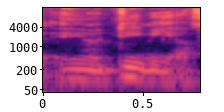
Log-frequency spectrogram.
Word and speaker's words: DMIOS: And just to let you know, that's an acronym. Acronyms are a series of letters that spell out a word or something like that, and it's pronounced as a word. Something like that. So, Demios.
